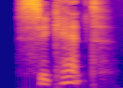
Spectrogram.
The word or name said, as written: sekant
